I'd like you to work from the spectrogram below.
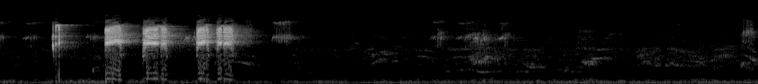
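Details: Black francolin calling, four rasping, broadband notes delivered rapidly one after another, followed by faint twittering of other small birds in the background.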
